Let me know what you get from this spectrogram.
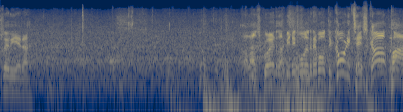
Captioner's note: applause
